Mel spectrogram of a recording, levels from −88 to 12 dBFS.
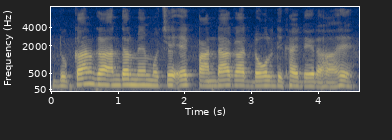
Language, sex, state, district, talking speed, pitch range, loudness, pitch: Hindi, male, Arunachal Pradesh, Lower Dibang Valley, 170 wpm, 130-145 Hz, -15 LUFS, 135 Hz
